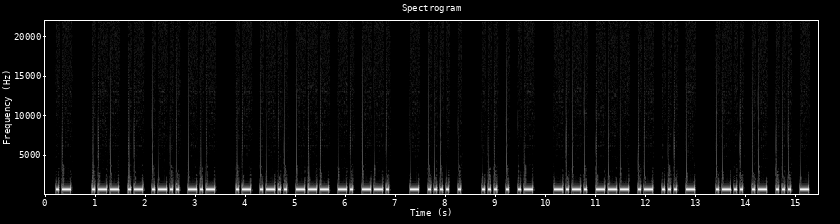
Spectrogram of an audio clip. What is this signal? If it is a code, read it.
Morse code, heard as a keyed tone, about 20 wpm, 700 Hz. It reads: A WALK ALONG THE SEA COAST LAST
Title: Sentences from Top 1000 Words - Review Part 4 - 20wpm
